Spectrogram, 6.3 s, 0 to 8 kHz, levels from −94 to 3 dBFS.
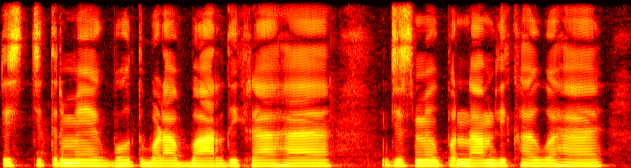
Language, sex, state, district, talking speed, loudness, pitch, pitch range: Hindi, male, Jharkhand, Palamu, 150 wpm, -16 LUFS, 130 Hz, 130-135 Hz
